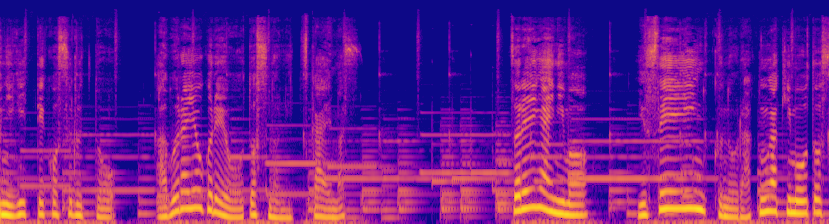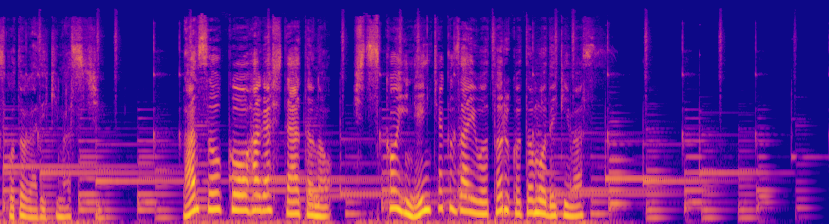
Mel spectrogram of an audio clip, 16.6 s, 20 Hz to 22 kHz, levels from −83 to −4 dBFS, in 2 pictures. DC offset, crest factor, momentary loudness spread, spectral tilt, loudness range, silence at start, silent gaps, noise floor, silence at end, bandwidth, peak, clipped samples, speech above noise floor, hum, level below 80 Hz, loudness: under 0.1%; 18 dB; 21 LU; -5.5 dB/octave; 5 LU; 0 s; none; -48 dBFS; 0.6 s; 17 kHz; -2 dBFS; under 0.1%; 31 dB; none; -38 dBFS; -18 LUFS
